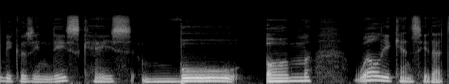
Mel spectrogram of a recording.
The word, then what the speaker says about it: homme: So remember, I say the sound of a vowel because, of course, if you look carefully, you've got H here. Okay, and it's not a vowel at all. But then in French, we don't pronounce it.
